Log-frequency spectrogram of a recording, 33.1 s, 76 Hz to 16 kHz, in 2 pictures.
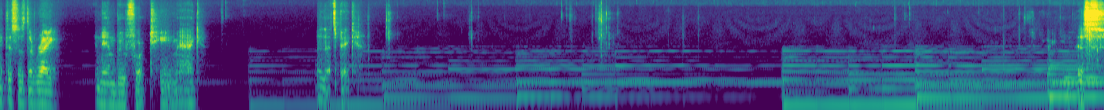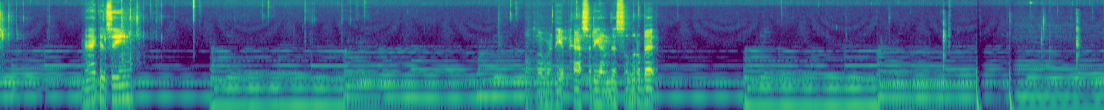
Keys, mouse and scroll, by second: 7.0 s, 8.8 KP_1, 9.0 KP_3, 15.2 F2, 21.0 Tab, 21.6 Tab.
